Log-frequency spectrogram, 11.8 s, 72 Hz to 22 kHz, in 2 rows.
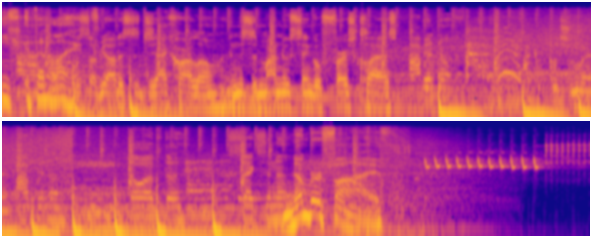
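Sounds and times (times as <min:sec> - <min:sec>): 
speech: 0:00.0 - 0:09.9
nightingale singing: 0:09.8 - 0:11.7.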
